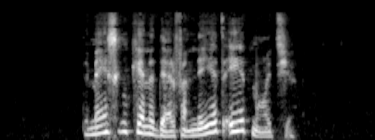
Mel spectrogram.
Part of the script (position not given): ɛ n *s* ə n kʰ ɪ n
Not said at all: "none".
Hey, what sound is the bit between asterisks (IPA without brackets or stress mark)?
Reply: s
